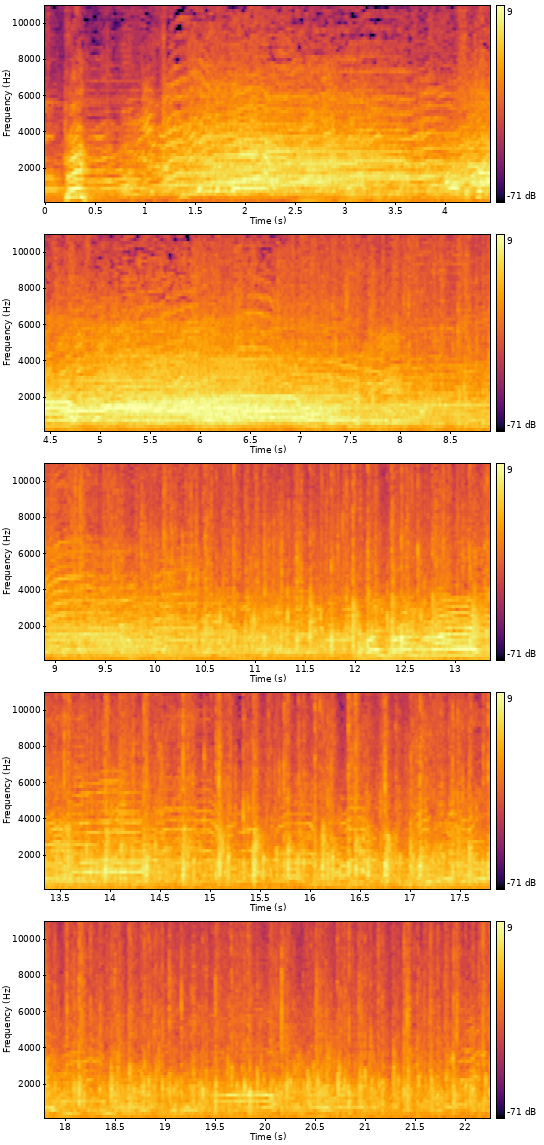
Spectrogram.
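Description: A crowd cheers and shouts outdoors.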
